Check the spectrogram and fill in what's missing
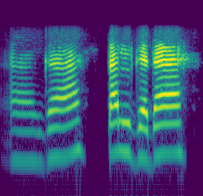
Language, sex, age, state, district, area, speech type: Manipuri, female, 60+, Manipur, Churachandpur, urban, conversation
